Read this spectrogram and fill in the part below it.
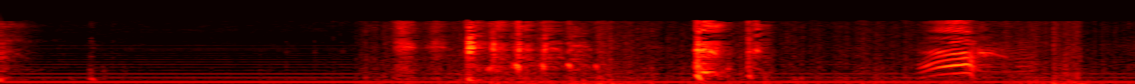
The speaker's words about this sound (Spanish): resulta que hasta mi tos le da risa.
